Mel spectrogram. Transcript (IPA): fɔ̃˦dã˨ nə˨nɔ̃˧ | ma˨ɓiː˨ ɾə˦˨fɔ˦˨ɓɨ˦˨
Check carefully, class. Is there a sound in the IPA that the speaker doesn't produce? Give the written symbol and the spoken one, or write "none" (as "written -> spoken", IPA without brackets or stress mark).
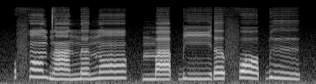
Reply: none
